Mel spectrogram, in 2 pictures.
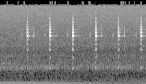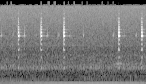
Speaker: अब यह आवाज क्लिकिंग की भी हो सकती है या फिर किसी चीज की टकराने की भी हो सकती है।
